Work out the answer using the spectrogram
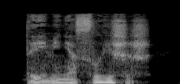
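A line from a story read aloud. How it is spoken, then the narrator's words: Hoarse desperate whisper. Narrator (Russian): прошептал сипло с отчаянием, как в последний раз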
